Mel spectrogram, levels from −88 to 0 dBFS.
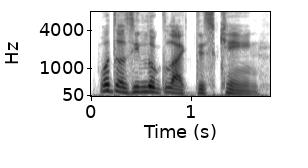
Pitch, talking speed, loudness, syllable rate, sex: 135 Hz, 235 wpm, -17 LUFS, 4.4 syllables/s, male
